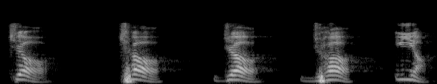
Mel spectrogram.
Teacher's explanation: देखिए पांचों बार आपकी जीभ किसको छू रही है तालू को छू रही है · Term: तालव्य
